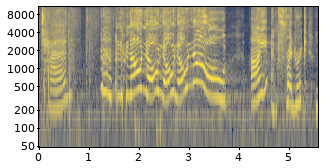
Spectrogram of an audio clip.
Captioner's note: sobbing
